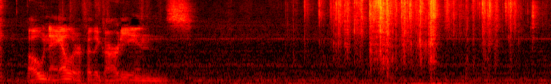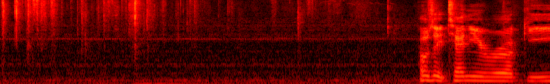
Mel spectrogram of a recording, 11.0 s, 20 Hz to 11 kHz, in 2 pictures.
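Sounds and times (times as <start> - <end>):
cards clicking and rustling: 3.0 - 7.5
foil pack crinkling and tearing: 3.0 - 7.5.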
